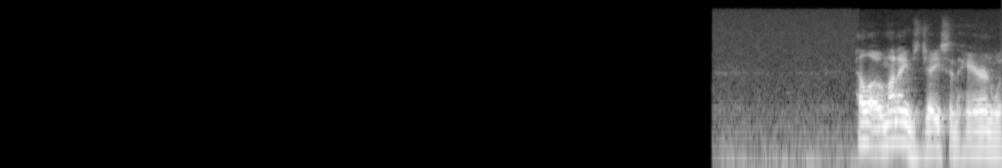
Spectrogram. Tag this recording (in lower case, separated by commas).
speech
